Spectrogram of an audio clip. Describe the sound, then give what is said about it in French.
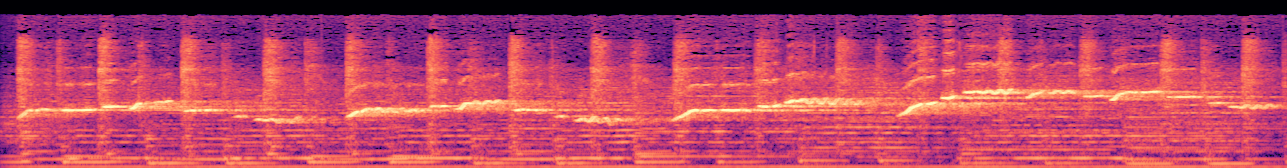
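A clear whistled pop melody built on a six-note progression glides through short rising and falling phrases, carried over a steady backing track with bass and a regular beat, fairly loud throughout. “C'est la musique, la mélodie qui fait tout. Il y a une vraie douceur triste dans cette progression sur six notes.”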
